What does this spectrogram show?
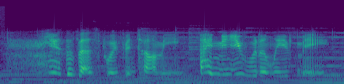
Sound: voice On Phone

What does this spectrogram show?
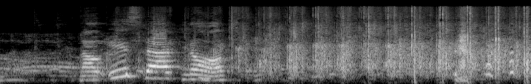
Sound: audience applauding

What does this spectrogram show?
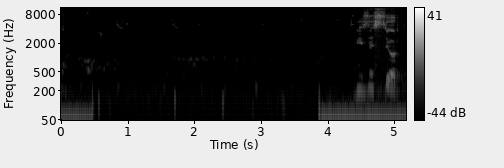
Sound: birds chirping

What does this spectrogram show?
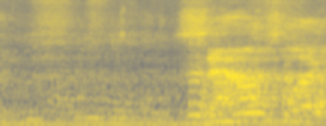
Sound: audience laughs

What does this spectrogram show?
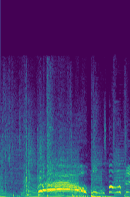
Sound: yells

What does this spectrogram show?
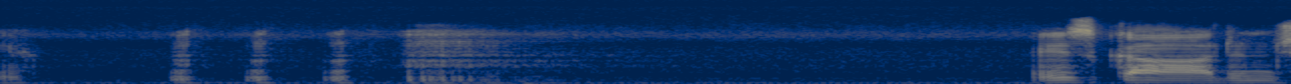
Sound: chuckIing

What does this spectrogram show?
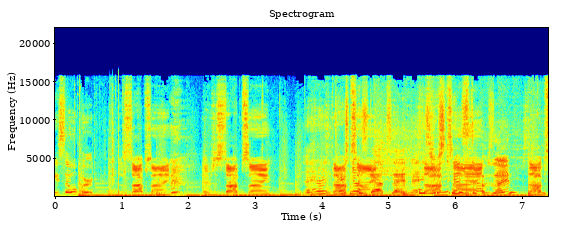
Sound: laughing

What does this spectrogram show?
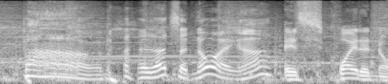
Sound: chuckles

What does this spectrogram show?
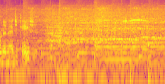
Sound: cheers and applause

